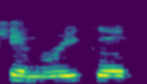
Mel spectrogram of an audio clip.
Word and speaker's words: Shenrika: But the correct pronunciation is Shenrika.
